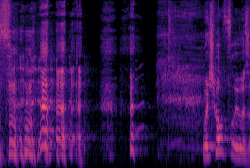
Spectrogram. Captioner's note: laughing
